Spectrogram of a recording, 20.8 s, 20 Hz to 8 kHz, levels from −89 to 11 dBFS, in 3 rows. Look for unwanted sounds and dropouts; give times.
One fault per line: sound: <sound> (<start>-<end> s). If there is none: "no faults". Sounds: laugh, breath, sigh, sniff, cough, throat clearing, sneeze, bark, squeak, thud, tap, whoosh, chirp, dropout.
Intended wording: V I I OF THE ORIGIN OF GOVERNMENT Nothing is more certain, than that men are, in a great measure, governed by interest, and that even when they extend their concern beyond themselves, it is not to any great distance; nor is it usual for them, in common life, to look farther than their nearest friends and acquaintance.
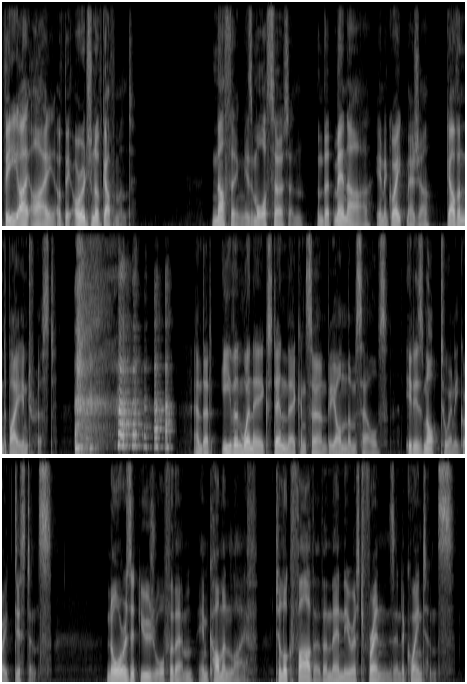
sound: laugh (8.0-9.6 s)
